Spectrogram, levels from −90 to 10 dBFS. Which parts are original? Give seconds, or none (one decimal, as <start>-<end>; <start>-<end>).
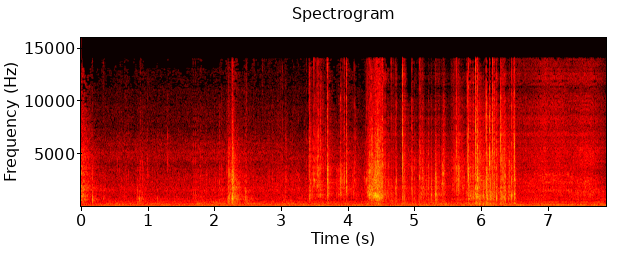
0.0-4.5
